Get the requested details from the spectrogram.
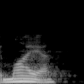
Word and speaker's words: maya: So the maya, actually, the word is, it's a short a maya.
